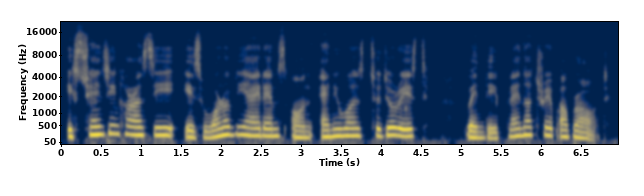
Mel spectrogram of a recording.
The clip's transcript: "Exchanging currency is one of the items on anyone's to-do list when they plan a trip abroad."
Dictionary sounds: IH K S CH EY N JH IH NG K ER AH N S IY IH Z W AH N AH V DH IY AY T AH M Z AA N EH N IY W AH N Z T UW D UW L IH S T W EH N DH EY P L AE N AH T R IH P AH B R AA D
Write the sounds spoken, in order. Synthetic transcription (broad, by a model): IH K S CH EY N JH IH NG K ER AH N S IY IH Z W AH N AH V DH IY AY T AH M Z AA N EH N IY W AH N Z T UW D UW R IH S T W EH N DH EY F L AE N AH T R IH P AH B R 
